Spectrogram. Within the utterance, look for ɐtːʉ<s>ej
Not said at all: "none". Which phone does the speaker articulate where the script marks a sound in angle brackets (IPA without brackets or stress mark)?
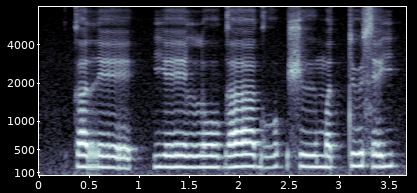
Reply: s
